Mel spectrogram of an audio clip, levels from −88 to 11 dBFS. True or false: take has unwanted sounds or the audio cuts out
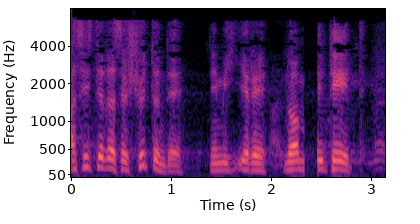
true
